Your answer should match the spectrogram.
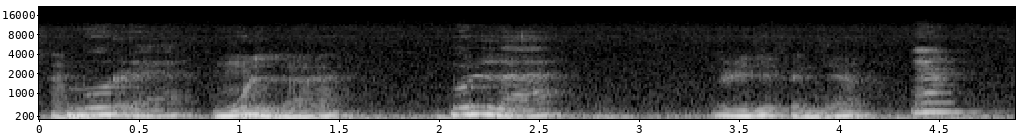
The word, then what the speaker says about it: mulle: When you're saying next one, murre and Murre, mulle, mulle, very different, yeah.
